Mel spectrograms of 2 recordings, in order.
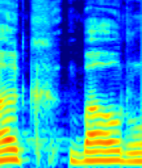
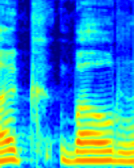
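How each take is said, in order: The two takes are said the same way.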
